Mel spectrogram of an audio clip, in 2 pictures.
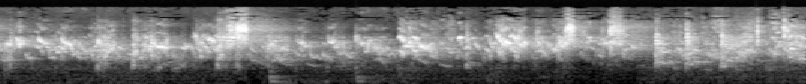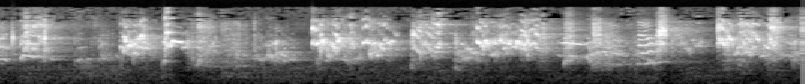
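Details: Pet budgerigars chirping together, a dense chattering flock of warbles, squeaks and scratchy notes running almost without pause through the clip.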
